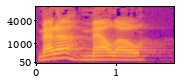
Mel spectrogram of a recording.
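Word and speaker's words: Metamelomai (μεταμέλομαι): But there's this other word, metamelamoi. I pronounced it. Metamelomai. Metamelomai. Yeah, close enough.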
